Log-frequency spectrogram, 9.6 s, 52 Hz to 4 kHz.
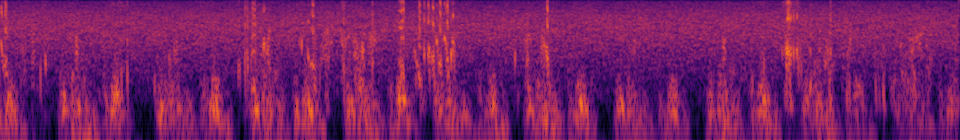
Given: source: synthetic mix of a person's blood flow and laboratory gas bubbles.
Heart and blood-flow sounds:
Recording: Doppler ultrasound of blood flow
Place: precordium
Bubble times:
0.01-0.15 s: bubbles
0.39-0.52 s: bubbles
1.11-1.31 s: bubbles
1.53-1.84 s: bubbles
2.03-2.20 s: bubbles
2.37-2.74 s: bubbles
2.98-3.85 s: bubbles
3.96-4.09 s: bubbles
4.12-4.60 s: bubbles
5.13-5.36 s: bubbles
5.42-5.55 s: bubbles
7.60-7.71 s: bubbles
7.81-8.38 s: bubbles
8.46-8.63 s: bubbles
8.73-9.36 s: bubbles
From the record:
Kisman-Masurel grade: 232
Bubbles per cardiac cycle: several, 3 to 8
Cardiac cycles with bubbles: 50 to 99%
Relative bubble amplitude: moderate (0.250 to 0.450)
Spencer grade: 3 (all of the cardiac periods contain showers or single bubble signals, but not dominating or overriding the cardiac motion signals)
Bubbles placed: anywhere in the cardiac cycle

